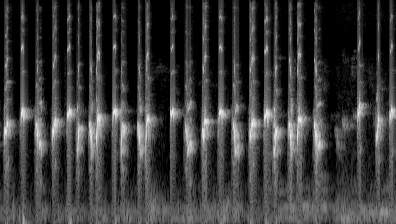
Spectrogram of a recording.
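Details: Sooty-headed bulbul pouring out rapid song to get other, silent birds singing: dense runs of short warbled notes, a brief pause near the end, then a few more chirps over soft low noise.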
